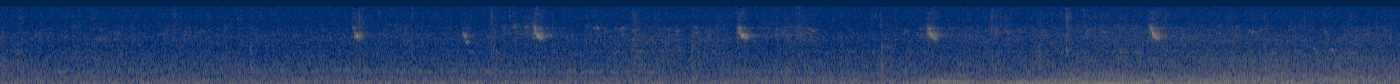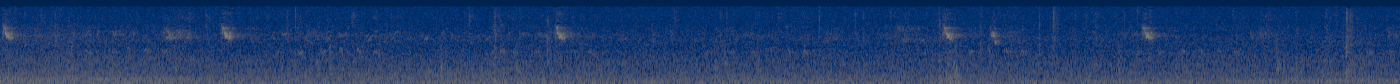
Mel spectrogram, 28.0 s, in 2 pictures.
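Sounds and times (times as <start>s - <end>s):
steady background noise: 0.0s - 28.0s
bird chirping: 0.2s - 24.6s, 25.2s - 28.0s.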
